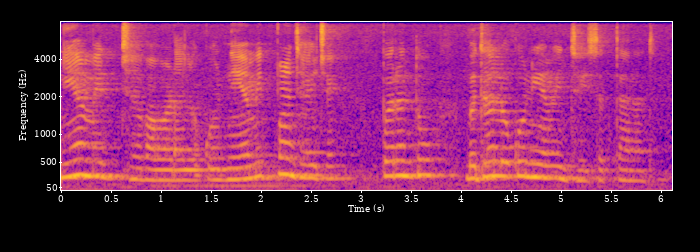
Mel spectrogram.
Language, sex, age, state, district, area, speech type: Gujarati, female, 30-45, Gujarat, Rajkot, urban, spontaneous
